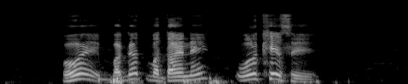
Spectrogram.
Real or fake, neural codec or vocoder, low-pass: real; none; 10.8 kHz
